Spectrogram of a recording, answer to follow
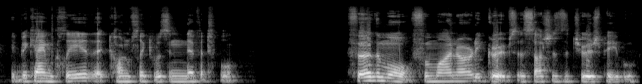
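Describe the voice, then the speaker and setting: A young man narrating a school history project in an earnest, scripted reading. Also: medium pitch. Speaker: student narrator.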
